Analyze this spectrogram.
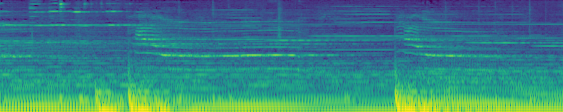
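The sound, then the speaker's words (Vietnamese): A cat meows mournfully in two long, drawn-out wails, each falling slowly in pitch, over a low, steady rumble. “Đầu đầy tiếng con mèo vẫn cứ nhảy nhót quanh nhà, kêu lên thê thiết.”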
